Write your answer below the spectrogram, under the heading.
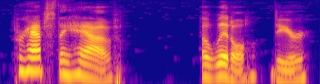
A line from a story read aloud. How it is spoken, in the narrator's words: she said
